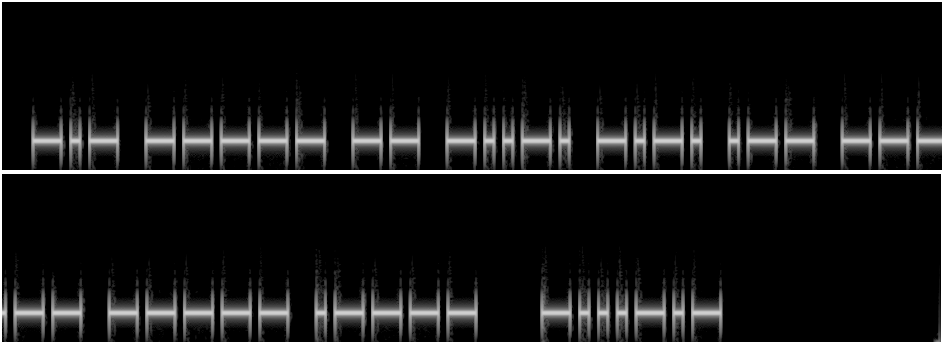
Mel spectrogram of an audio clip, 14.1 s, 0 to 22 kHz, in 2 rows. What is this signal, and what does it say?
Morse code, heard as a keyed tone, about 17 wpm, 700 Hz. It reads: K0M/CW001 <BK>
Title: SOTA QSO Practice 17wpm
